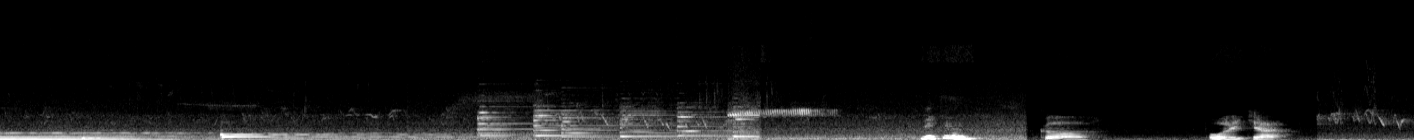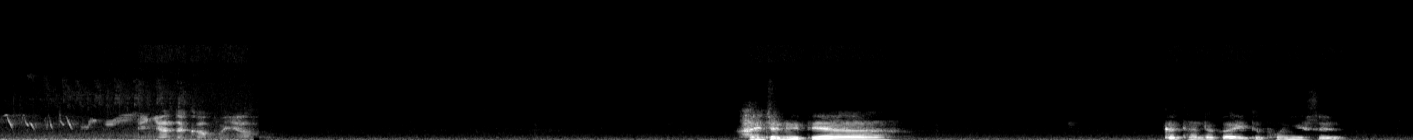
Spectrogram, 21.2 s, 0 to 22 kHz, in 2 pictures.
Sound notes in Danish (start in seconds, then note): 0.0 musik falmer; 3.4 telefonen ringer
